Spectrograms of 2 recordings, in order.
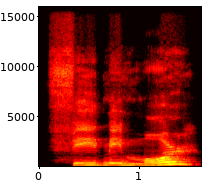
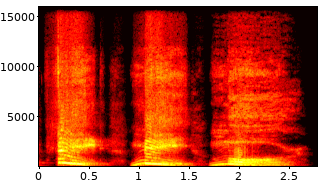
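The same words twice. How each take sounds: First: It is said weakly and hesitantly, without conviction. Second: It is said intensely and firmly, with conviction. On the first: The speaker calls it wrong. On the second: The speaker calls it right.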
